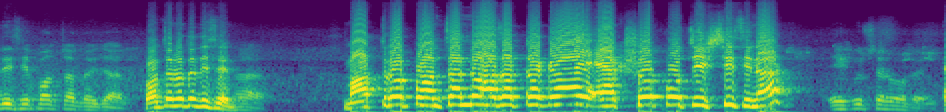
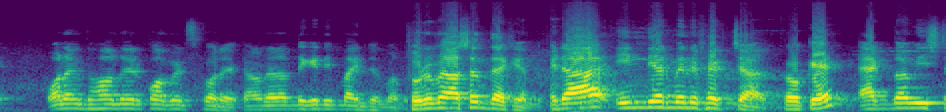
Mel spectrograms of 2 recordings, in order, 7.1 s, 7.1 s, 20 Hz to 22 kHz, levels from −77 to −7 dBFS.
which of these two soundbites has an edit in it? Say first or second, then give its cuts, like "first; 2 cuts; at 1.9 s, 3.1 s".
second; 2 cuts; at 3.0 s, 4.0 s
